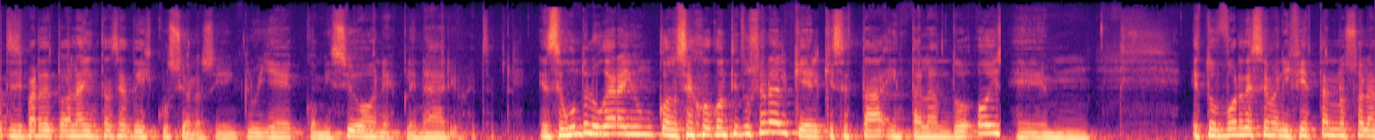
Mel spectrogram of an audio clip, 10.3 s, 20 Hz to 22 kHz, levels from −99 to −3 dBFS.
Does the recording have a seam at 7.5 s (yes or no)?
yes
